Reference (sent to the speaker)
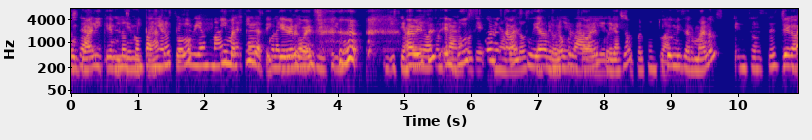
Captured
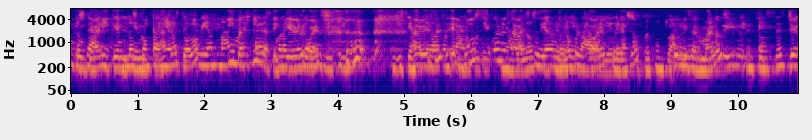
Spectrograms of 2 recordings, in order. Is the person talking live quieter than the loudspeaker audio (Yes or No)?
Yes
